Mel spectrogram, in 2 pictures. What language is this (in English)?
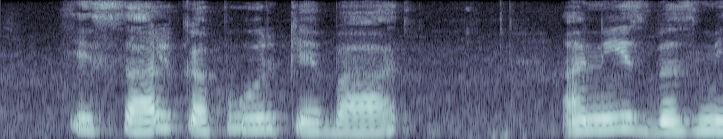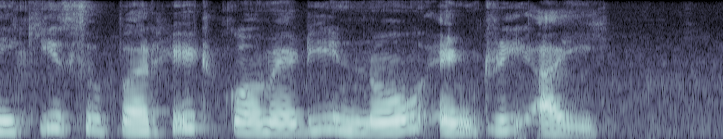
Urdu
